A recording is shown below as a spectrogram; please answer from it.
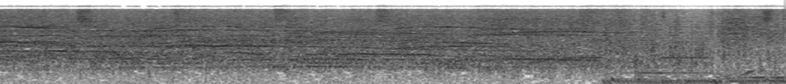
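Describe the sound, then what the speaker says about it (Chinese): Studio audience at a television variety show bursts into loud, sustained applause and cheering with whoops, dense and close, as a music cue enters near the end. "来掌声鼓励一下哦！"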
